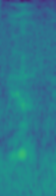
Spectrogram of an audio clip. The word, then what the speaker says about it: Nathalie: Just as a point of information, the Nathalie, that's how it's pronounced, firm has already reached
